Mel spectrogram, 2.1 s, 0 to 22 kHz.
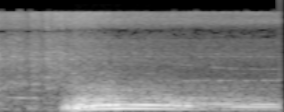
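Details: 2000 Nissan Maxima with an intermittent crank/no-start, believed to be a starter fault, after the noisy original starter was replaced: brief crank, then it catches immediately and settles to an even idle. A clean, healthy start.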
